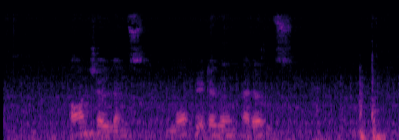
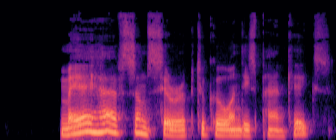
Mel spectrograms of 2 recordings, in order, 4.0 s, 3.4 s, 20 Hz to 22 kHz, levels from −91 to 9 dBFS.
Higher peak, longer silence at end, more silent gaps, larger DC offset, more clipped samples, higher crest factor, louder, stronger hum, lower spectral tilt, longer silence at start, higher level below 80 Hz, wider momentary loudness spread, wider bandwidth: second, -30 dBFS vs -2 dBFS; second, 0 s vs 0.3 s; neither; neither; neither; about the same, 16 dB vs 16 dB; second, -46 LUFS vs -16 LUFS; neither; about the same, -6.5 dB/octave vs -7 dB/octave; second, 0.05 s vs 0.6 s; about the same, -60 dBFS vs -56 dBFS; first, 16 LU vs 9 LU; about the same, 16 kHz vs 15.5 kHz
